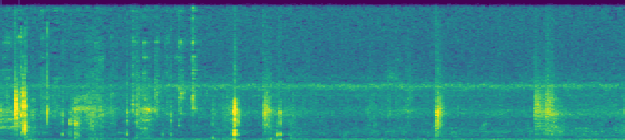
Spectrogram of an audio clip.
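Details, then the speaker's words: Toastmaster ceiling fan at medium speed, formerly seized bearings loosened with white lithium grease: steady hum with irregular clicks and rattles from noisy bearings; owner plans to oil them. "And it's good, but it has noisy bearings."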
